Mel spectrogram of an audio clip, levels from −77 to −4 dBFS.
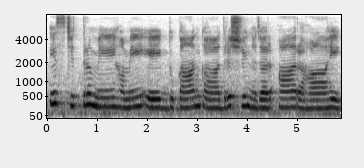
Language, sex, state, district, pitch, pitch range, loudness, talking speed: Hindi, female, Madhya Pradesh, Dhar, 215 Hz, 205-245 Hz, -14 LUFS, 120 wpm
